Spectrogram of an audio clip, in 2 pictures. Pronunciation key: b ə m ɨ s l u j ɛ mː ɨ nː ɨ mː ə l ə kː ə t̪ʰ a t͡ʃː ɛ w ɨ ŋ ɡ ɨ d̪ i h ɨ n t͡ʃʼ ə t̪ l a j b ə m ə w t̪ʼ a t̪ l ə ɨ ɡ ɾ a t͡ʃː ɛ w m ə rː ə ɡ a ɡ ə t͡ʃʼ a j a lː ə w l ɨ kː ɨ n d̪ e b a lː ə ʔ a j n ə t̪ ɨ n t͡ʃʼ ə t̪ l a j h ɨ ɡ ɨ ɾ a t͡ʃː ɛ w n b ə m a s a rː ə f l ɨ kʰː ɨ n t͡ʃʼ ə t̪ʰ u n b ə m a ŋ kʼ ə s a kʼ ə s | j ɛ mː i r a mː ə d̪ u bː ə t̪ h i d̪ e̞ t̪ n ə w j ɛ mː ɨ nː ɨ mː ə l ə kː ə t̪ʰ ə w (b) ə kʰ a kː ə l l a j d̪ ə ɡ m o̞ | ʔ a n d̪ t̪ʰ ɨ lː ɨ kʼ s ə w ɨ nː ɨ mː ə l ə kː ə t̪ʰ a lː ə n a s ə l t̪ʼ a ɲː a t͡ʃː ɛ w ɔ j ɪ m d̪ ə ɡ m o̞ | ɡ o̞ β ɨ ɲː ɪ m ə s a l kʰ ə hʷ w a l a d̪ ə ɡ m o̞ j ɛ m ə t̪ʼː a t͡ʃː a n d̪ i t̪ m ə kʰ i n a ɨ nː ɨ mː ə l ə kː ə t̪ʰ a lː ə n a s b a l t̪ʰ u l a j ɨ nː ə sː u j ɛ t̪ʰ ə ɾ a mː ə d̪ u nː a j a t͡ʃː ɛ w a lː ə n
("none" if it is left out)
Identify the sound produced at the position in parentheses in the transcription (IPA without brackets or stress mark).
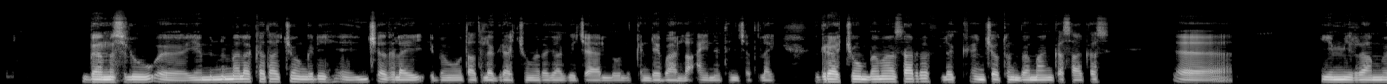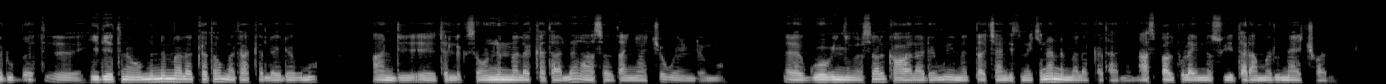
m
